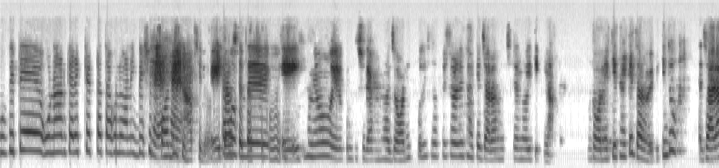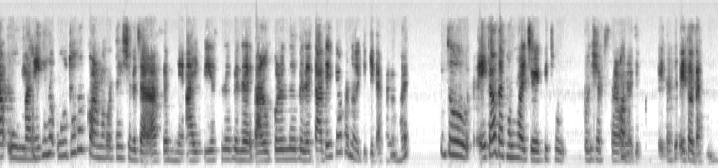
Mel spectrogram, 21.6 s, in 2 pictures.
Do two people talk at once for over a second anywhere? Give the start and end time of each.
2.4-3.8

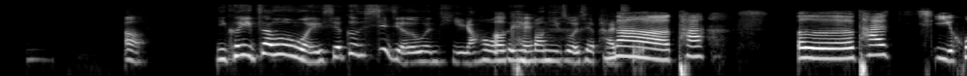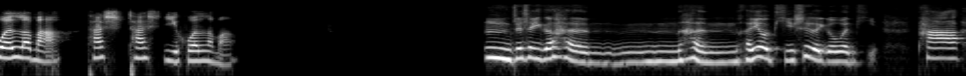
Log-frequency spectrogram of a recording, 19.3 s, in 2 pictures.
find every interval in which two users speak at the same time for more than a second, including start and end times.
none

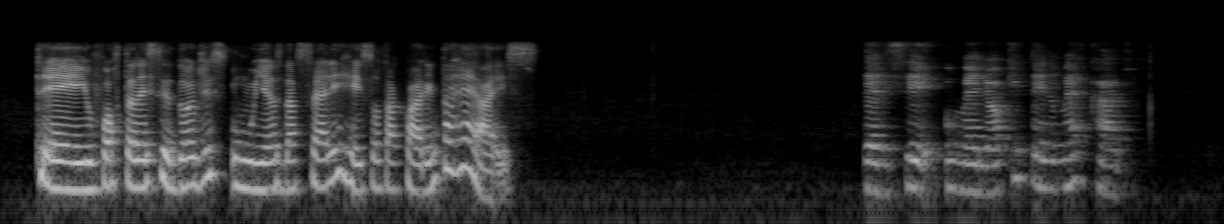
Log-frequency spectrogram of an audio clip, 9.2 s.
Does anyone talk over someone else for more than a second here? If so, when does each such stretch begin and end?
none

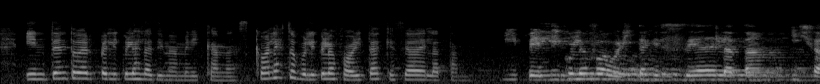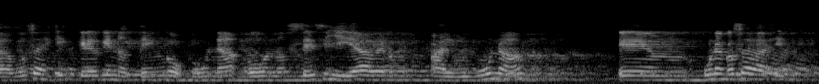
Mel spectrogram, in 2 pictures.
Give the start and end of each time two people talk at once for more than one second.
none

